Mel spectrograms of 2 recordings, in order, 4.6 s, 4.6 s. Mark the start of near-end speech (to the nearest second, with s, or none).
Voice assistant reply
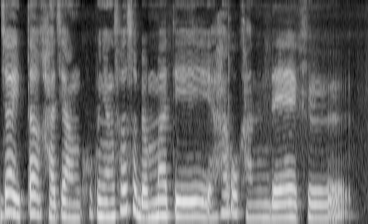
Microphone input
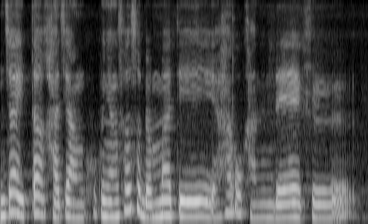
none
